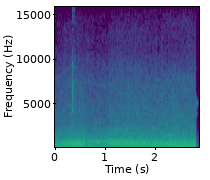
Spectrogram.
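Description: Formula Vee race car in iRacing at Lime Rock Park GP, engine droning steadily with shifting harmonic tones as it downshifts toward a corner, loud and close throughout before cutting off abruptly at the end.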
